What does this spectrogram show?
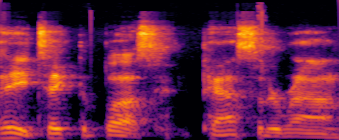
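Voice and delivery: ordinary talk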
